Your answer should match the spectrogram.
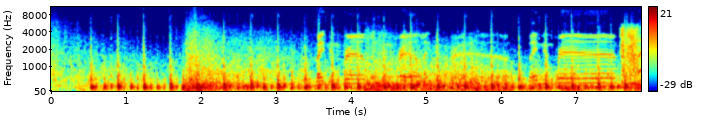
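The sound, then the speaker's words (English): Rapid, heavy pounding on a table builds into a loud, continuous rumbling clatter that mimics thunder and pouring rain, with voices shouting and laughing over it. “Do you know how to make like a thunderous noise? Like the rain's about to come?”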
